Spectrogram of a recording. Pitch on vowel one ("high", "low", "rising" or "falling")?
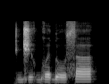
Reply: low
